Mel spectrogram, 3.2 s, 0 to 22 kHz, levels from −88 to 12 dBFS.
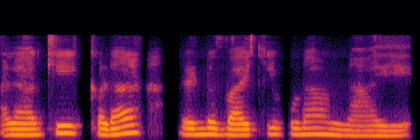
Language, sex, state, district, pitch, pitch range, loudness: Telugu, female, Telangana, Hyderabad, 165 Hz, 155-175 Hz, -15 LUFS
